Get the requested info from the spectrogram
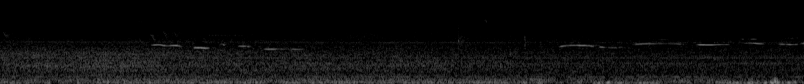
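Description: Short, thin whistled bird notes in two runs, a handful in the second and third seconds and another string in the last few seconds, over a low rumble.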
